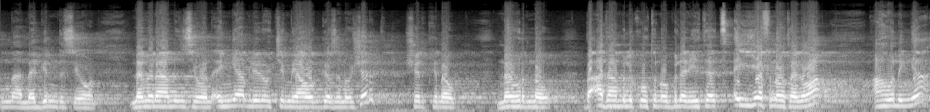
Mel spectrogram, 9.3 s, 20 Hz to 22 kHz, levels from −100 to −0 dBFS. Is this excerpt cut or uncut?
uncut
